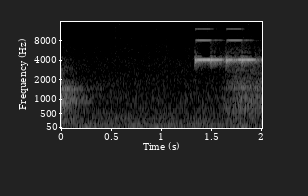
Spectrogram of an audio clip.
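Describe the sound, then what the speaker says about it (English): A workout timer sounds a bright electronic beep partway through, a sustained high tone with a brief dip, loud and clear after a quiet stretch without talk. "We'll hear the beep and know when to stop."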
